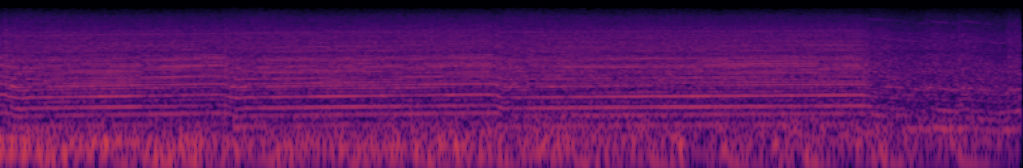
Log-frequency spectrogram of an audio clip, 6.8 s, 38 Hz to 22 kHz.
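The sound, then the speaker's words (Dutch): A Formula 1 car in the F1 video game laps the Albert Park circuit, its high, harmonic engine whine climbing steadily through the gears with three brief dips at the shifts, loud and continuous. “nemen wij je even virtueel de baan op door middel van de F1-game. Albert Park is sinds 1996 gastheer van de Formule 1”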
